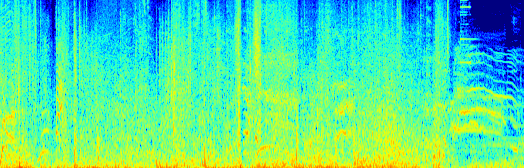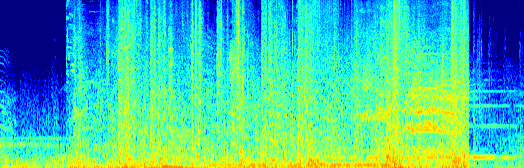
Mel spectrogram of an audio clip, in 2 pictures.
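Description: Gunfire and explosions crack and boom in a game.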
